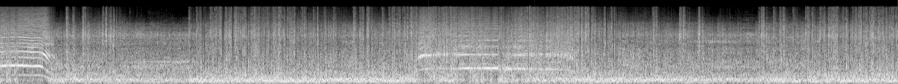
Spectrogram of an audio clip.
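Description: Horn blasts, each held about a second and a half with a slight drop in pitch as it ends, over a loud steady rumble with wind noise. One blast ends about half a second in, another sounds from about four to six seconds, and a third starts near the end.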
